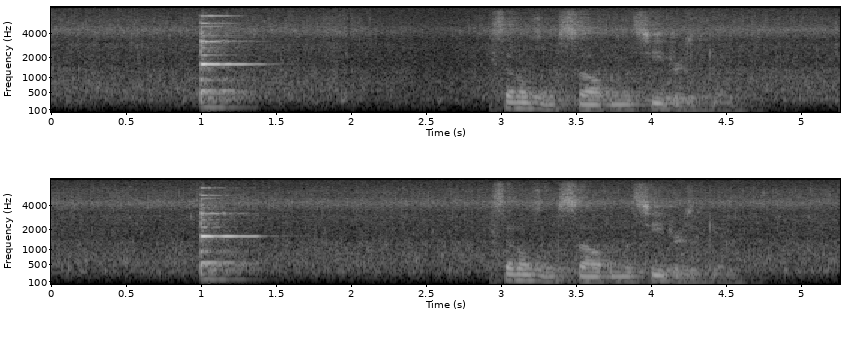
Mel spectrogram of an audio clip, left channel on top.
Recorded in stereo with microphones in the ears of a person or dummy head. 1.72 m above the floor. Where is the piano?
5° left (ahead or behind), 3 m.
